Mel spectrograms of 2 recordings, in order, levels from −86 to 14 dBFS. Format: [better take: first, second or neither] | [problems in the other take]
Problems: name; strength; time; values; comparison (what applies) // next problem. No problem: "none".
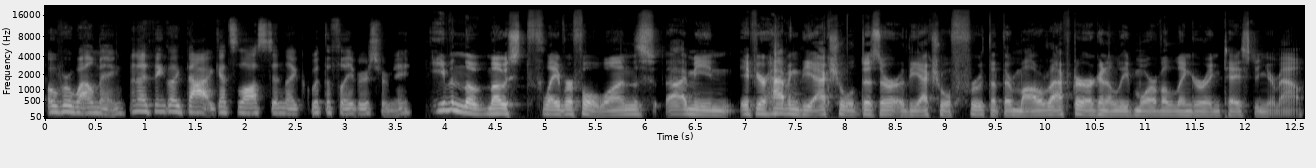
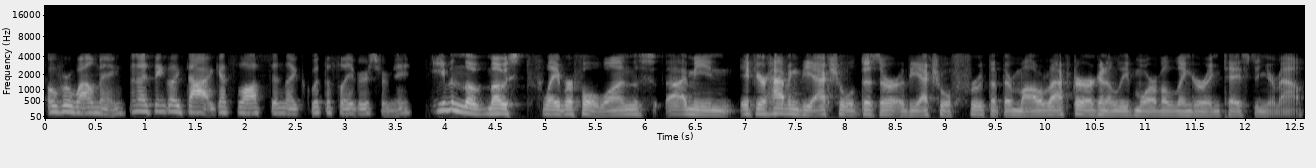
first | garbled, watery; badly; nothing above 4 kHz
